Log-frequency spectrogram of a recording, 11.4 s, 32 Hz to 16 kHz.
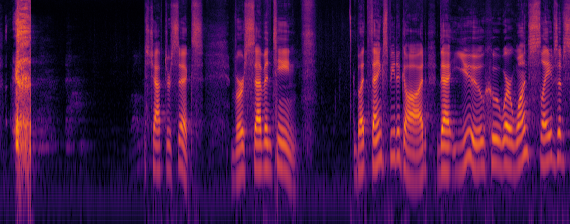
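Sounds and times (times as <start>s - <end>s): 
cough: 0.0s - 1.6s
speech: 3.0s - 6.3s, 7.1s - 11.4s.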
